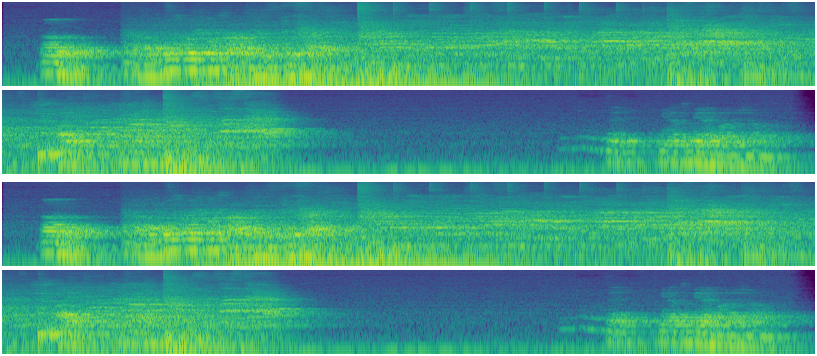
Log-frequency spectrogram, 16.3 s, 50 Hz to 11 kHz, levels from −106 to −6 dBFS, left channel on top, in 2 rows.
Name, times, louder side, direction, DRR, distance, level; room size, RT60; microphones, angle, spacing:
voice 1, 0.4-0.8 1.2-3.5 8.6-9.0 9.3-9.8 14.2-14.3 14.7-15.8, equal, 15° right, -11 dB, 0.8 m, -24 dB
sound 1, 1.2-10.9, left 1 dB, 10° left, 0.5 m, -28 dB
voice 2, 5.4-7.8 13.7-14.5, left 1 dB, 30° right, -6 dB, 1.1 m, -44 dB
3.6 x 3.3 x 3.2 m, 1.4 s
head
